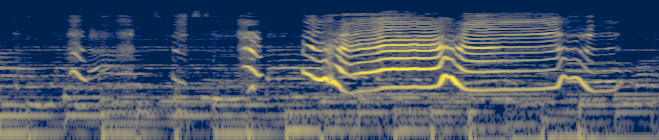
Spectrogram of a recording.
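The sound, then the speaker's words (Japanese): A person crying loudly while being comforted by a teacher: a few short whimpering sobs, then sustained wailing with a wavering, bending pitch that grows loud and stays strong to the end. “私は泣いた。思いっきり泣いた。”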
